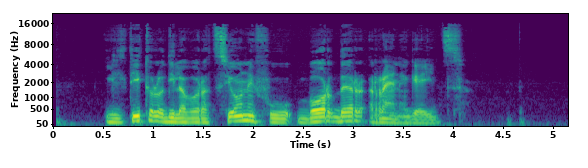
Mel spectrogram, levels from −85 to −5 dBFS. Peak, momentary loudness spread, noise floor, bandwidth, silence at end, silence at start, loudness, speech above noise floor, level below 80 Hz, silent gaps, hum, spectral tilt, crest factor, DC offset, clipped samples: -4 dBFS; 12 LU; -53 dBFS; 16 kHz; 0.45 s; 0.05 s; -19 LUFS; 34 dB; -46 dBFS; none; none; -6 dB/octave; 16 dB; under 0.1%; under 0.1%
